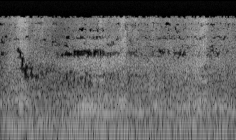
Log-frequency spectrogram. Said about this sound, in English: And my four year old and I made a special adventure. We got out on the road and went to Accord Speedway, which sounds like this.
